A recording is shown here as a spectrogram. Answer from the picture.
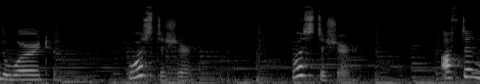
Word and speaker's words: Worcestershire: ideas we'll be pronouncing the word pasta sure Worcestershire often mispronounced as Worchester sure Worcestershire is a country in West Midlands of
